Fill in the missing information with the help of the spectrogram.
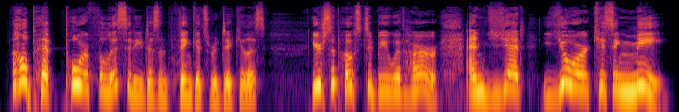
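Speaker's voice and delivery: high, loud, slowing accusation; escalating fury. A narrator's reading. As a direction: drive home each word in anger. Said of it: "Her voice escalated".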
